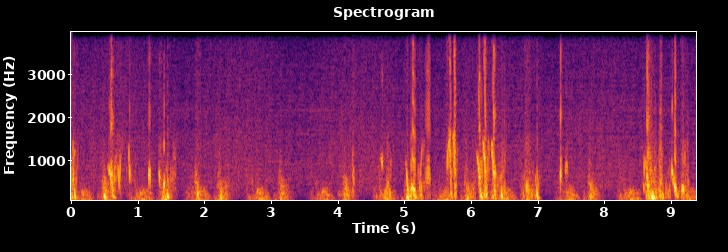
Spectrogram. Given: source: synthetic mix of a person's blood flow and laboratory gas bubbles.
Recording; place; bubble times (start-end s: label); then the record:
Doppler ultrasound of blood flow; precordium
0.00-0.10 s: bubbles
0.53-0.77 s: bubbles
0.83-0.91 s: bubbles
1.12-1.21 s: bubbles
1.31-1.57 s: bubbles
1.84-1.95 s: bubbles
4.20-4.26 s: bubbles
4.63-4.80 s: bubbles
4.99-5.39 s: bubbles
5.61-5.80 s: bubbles
6.05-6.53 s: bubbles
6.73-7.06 s: bubbles
7.31-7.38 s: bubbles
7.40-7.46 s: bubbles
8.54-9.27 s: bubbles
From the record:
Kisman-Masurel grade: 233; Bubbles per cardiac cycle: several, 3 to 8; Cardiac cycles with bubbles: 50 to 99%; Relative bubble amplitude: loud (0.450 to 0.775); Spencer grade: 3 (all of the cardiac periods contain showers or single bubble signals, but not dominating or overriding the cardiac motion signals); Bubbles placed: anywhere in the cardiac cycle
